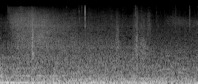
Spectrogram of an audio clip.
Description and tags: Subway Air Brakes
air, brakes, city, doors, field-record, new-york, nyc, publicing, subway, track, underground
